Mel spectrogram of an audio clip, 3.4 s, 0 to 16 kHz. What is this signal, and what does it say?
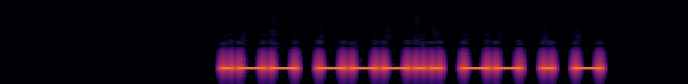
Morse code, heard as a keyed tone, about 30 wpm, 700 Hz. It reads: W8MET
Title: Call Signs Repeated 2x - 30wpm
